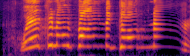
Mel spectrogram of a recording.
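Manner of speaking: very high-pitched, loud yelling. Playing a character asking a passerby for the governor: yelling. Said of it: "Why are you yelling?".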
